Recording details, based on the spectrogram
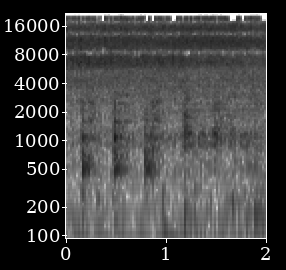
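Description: Garlic cloves and a bit of jalapeno go into caramelized onions in a hot pan, stirred in a few scraping strokes over a steady, hissing sizzle; close and loud, with no talk.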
